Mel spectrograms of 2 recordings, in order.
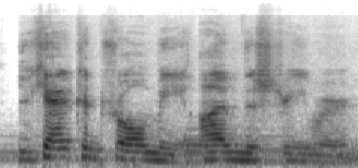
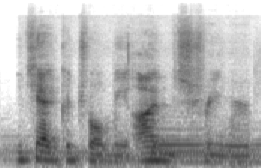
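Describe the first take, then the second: First: It is said in an angry tone. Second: It is said in a calm, casual tone.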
